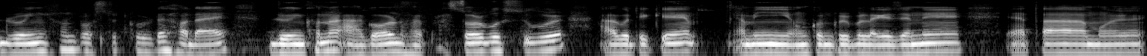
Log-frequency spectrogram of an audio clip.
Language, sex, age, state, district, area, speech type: Assamese, male, 18-30, Assam, Lakhimpur, rural, spontaneous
